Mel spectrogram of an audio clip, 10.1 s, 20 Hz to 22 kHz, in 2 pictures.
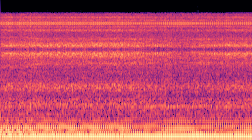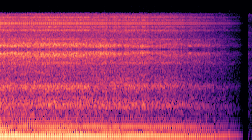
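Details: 1981 Honda GoldWing flat-four with custom manifold, VW carburetor and electrified fuel shut-off valve, primed: smooth, steady low hum at even speed, winding down quietly at shutoff; runs properly.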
